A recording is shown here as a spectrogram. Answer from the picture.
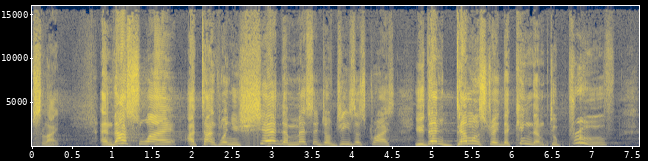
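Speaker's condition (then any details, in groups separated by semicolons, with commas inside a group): No condition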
